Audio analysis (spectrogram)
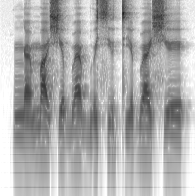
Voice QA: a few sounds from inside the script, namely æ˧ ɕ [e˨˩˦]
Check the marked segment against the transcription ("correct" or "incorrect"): incorrect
